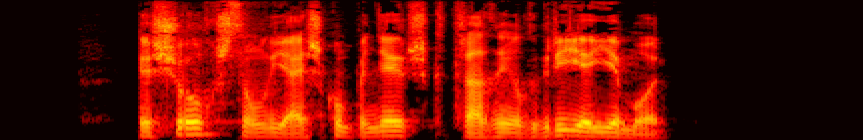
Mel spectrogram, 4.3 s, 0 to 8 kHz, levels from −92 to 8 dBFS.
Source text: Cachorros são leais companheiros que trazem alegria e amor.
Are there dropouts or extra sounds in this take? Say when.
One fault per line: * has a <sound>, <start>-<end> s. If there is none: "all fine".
all fine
